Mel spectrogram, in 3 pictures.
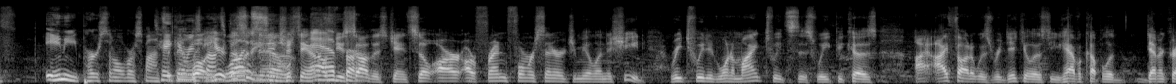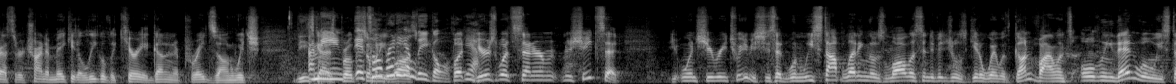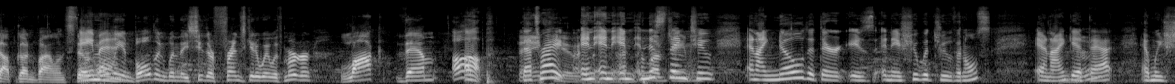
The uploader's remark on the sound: Live from the Knights of Columbus at St. Joseph's Pezold Banquet Center in Cottleville with a live Roundtable.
